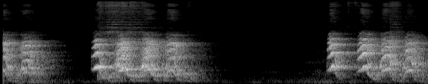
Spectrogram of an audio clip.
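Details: Full long-coated German Shepherd puppy barking in three quick bursts of high, yappy barks, each burst several rapid barks, separated by short silences.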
